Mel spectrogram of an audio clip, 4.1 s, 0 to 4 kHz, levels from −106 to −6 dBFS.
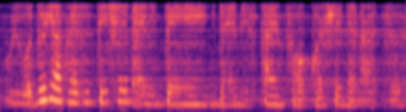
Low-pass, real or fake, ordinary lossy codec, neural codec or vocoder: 3.6 kHz; fake; none; vocoder, 22.05 kHz, 80 mel bands, HiFi-GAN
